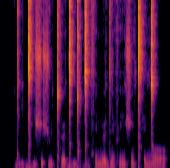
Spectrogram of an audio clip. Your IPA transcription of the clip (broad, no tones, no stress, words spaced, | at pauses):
dyrɡ͡ǀi ʃəʃø ǀʰœɡ͡ǀẽɡ͡ǀuɡ͡ǀɛ̃ sɛ̃ŋœ d͡zɛ̃fẽ ʃɛ̃ǀʰɛŋ͡ǀɔ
